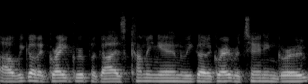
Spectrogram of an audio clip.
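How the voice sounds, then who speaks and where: The speaker talks at a fairly quick pace in a New Zealand accent. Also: man. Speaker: college basketball player. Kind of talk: interview.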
